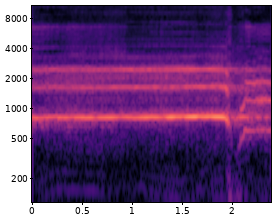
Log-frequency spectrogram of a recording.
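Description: A steam train whistle blows one long, steady, loud blast for about two seconds, then cuts off with a brief clunk as the tone sags downward.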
